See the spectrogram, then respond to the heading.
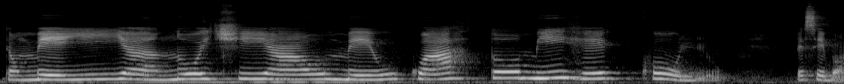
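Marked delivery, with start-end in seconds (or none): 0.2-7.2 very slow chanted scansion, every syllable stretched; escansão silábica. Shown as a demonstration. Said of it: "Aqui é pronunciada com força". (verso arrastado, sílaba por sílaba)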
